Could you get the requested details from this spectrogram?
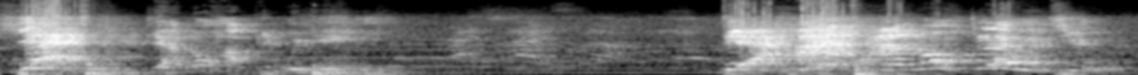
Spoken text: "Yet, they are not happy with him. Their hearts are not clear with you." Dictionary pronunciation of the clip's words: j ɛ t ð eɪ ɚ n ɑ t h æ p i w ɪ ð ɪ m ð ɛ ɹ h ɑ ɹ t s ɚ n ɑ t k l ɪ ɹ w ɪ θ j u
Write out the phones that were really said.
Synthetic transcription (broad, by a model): j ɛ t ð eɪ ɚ n ɑ t h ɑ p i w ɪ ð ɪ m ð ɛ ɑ h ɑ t ɑ n ɑ t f l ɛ w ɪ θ j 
